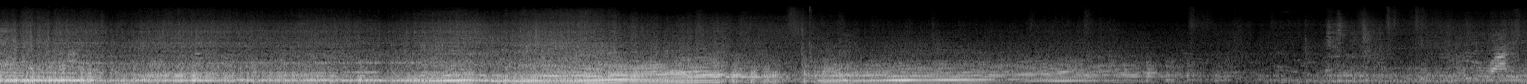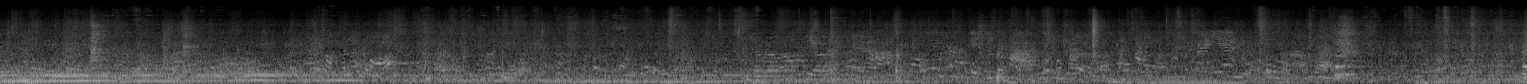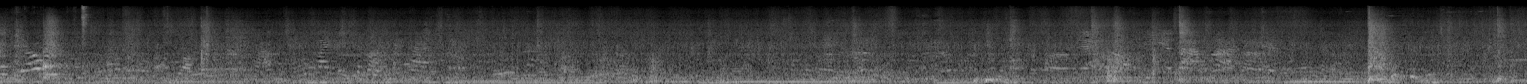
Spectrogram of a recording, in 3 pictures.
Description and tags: Thailand Bangkok side street market morning activity and motorcycles3 +loud close partial moped passby at start
Thailand, activity, market, morning, motorcycles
